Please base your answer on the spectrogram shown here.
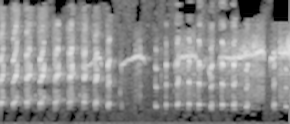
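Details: Swiftlet calling sound used to attract swiftlets: rapid, high, twittering chirps repeated in quick bursts, mixed with thin whistled slides, over a faint low hum.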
